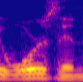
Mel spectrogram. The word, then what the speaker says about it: Warzin: from madison area co-op i finally asked how to say warzin and that's how you say it you've been doing it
